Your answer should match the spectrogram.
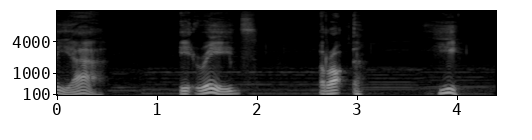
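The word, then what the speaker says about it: رَأْيِ: It reads ra'yi. Ra'yi.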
